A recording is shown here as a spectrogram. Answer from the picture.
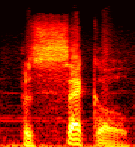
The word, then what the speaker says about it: prosecco: This is mostly an entertainment wine, almost like champagne or cava or prosecco, say it right, prosecco, all of those Asti Spumantes, all of those in that realm, but with a party candy taste.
